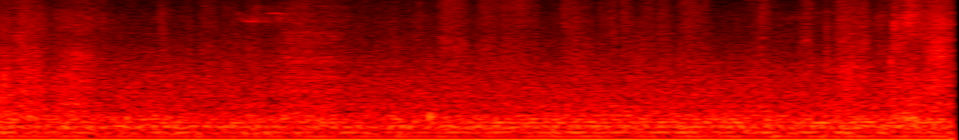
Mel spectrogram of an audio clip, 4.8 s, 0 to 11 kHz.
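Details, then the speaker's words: 2002 BMW K1200RS final drive after ball bearing replacement, wheel spun by hand: smooth even whir with only light brake pad rub on the caliper, no rumble, much quieter than the noisy old bearing. "boy that sure is a lot quieter than when I started isn't it all you can hear is the brakes hitting the caliper that was one noisy bearing"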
